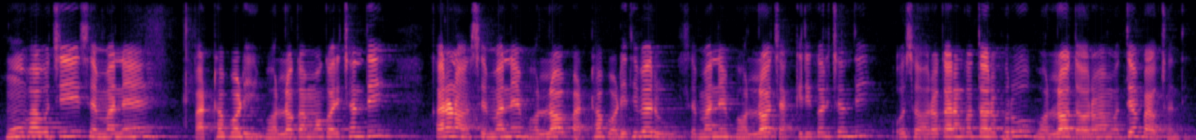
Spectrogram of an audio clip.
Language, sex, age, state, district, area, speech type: Odia, female, 30-45, Odisha, Dhenkanal, rural, spontaneous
